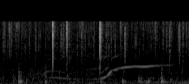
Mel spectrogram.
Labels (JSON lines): {"label": "biophony", "recorder": "SoundTrap 300"}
